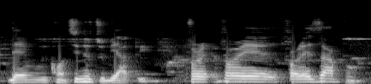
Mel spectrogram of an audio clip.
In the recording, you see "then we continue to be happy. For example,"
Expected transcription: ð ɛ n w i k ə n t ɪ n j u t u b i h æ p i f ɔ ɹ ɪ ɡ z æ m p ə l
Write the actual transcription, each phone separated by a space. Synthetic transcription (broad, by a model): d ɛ n w i k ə n t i n j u t u b i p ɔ f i f ɔ ɹ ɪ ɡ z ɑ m p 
